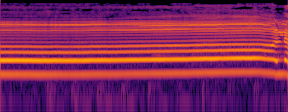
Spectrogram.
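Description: A male radio football commentator's long drawn-out goal cry, 'gooool', held as one unbroken loud note at a nearly steady pitch: the traditional shout for a goal just scored.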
